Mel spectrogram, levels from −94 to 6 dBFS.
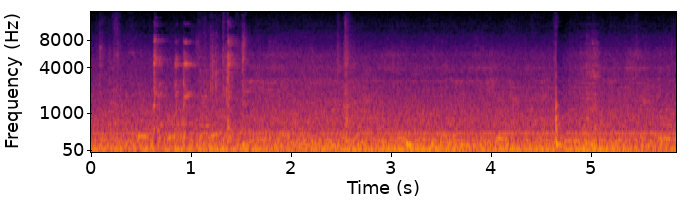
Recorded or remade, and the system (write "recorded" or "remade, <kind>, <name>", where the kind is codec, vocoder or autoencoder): recorded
